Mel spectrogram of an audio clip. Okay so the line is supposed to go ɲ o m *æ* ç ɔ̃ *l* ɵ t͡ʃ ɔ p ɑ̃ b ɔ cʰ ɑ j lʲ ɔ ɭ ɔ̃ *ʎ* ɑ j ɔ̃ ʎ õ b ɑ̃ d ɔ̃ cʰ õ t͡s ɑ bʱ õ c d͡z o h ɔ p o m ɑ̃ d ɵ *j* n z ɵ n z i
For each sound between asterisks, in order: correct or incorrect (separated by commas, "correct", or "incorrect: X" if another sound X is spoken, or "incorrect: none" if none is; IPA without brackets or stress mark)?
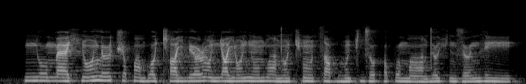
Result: correct, correct, incorrect: ɲ, incorrect: ç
